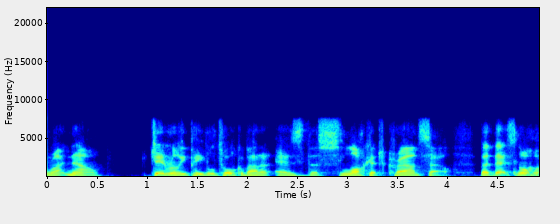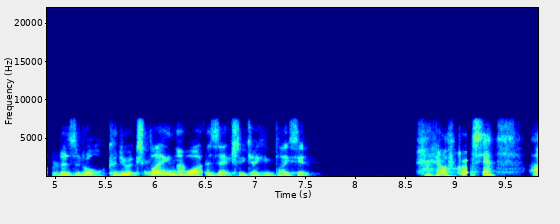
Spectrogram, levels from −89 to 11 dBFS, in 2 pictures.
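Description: Lost AMR speech frames at 4.91–5.03 s (just before "is at all"), 6.47–6.52 s (between "you explain no" and "is actually taking place") and 9.11–9.18 s. The decoder held the last good pitch and vocal tract settings at falling gain, so the single lost frame at 6.47 s sounds like a brief dip or warble, while the longer runs drop to near silence within two frames. On a spectrogram, the harmonics go flat and dim for those few tens of milliseconds.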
